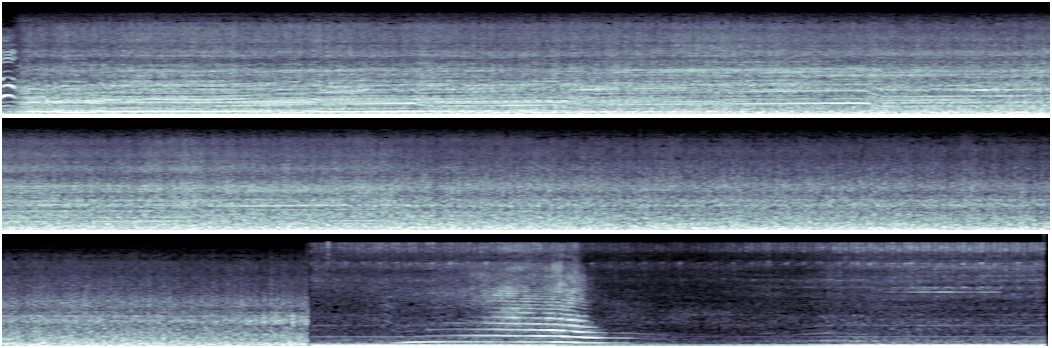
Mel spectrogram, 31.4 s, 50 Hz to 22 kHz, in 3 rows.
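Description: A nitrous-fed V8 sedan at full throttle in a highway roll race. Its pitch climbs and drops back at upshifts about every three seconds, then settles into a steady high-speed rush of engine, wind and road noise. About six seconds from the end the sound changes to a lower, steady engine hum with a short rising-and-falling tone.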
